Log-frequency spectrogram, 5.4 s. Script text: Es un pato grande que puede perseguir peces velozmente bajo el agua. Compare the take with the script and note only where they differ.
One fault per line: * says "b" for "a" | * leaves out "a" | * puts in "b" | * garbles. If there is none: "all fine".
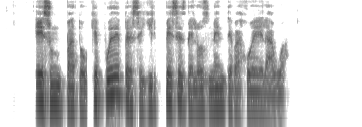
* leaves out "grande"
